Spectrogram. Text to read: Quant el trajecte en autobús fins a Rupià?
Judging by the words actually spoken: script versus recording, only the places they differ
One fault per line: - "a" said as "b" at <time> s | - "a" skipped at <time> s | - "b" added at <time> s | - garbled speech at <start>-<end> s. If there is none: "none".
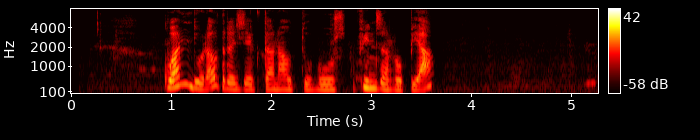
- "dura" added at 1.2 s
